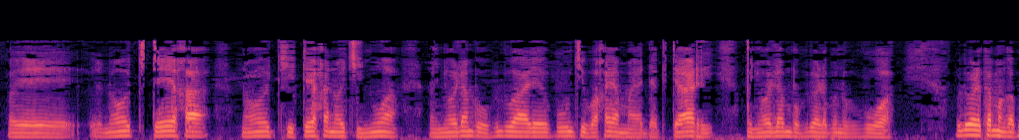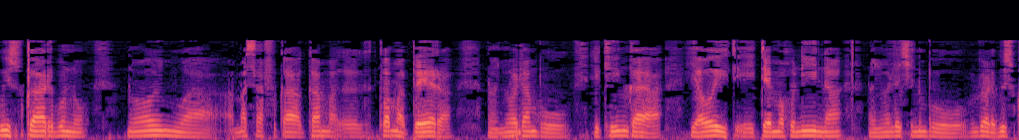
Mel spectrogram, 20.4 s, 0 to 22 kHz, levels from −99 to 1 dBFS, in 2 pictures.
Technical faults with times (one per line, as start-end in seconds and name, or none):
0.00-20.39 AAC compression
